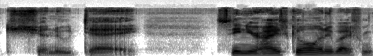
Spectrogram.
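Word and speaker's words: Chanute: Is it Shenoot or Canoot? I think it's Shenoot. Probably Shenute.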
